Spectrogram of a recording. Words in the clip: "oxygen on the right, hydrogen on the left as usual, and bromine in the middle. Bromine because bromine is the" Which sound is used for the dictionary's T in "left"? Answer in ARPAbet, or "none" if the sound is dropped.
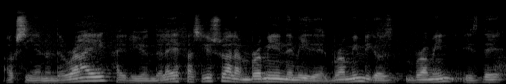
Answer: none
